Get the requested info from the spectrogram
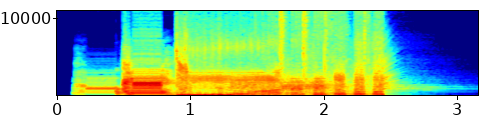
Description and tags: Gave myself a wee sound challenge tonight and knocked up some transformer noises.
